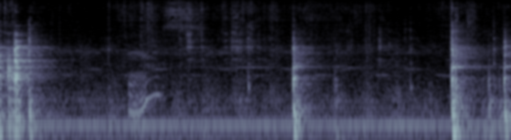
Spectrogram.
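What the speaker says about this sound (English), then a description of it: "then I'm going to push it into the bottom of the pan" Scotcheroos Rice Krispies mixture is pressed into the bottom of a pan: a few sharp clinks and scrapes of a utensil against the pan, separated by quiet pauses, over a faint steady hum.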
